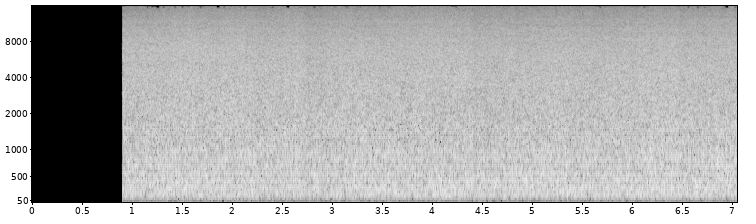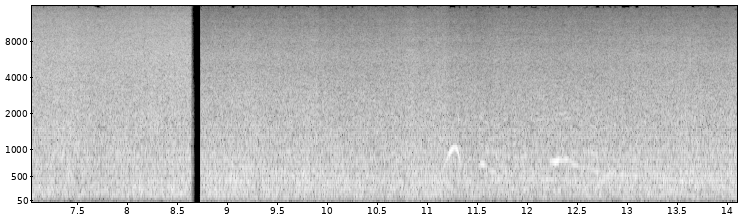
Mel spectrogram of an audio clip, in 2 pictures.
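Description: Rushing water of a waterfall and river rapids, a loud, steady roar of falling and churning water that starts about a second in. It breaks off for an instant about two-thirds of the way through, then carries on.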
